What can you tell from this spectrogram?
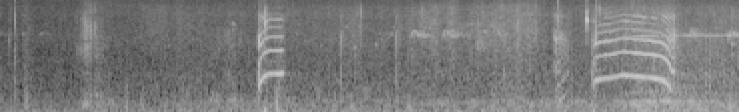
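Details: Newborn kitten mewling with playful clawing: two high, thin cries with rich harmonics, a brief one near the middle and a longer, slightly falling one at the end, over a soft background hiss.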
